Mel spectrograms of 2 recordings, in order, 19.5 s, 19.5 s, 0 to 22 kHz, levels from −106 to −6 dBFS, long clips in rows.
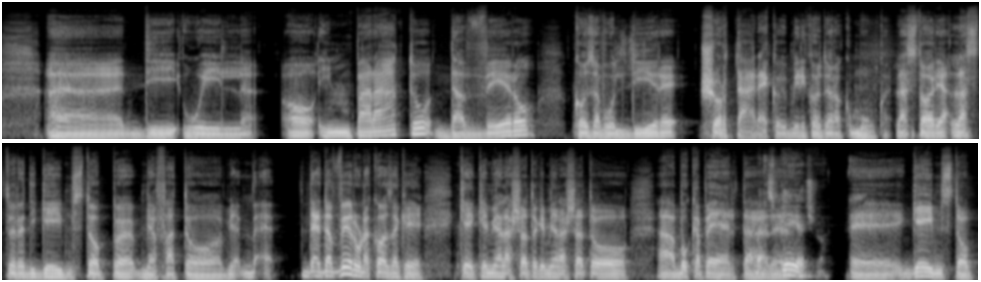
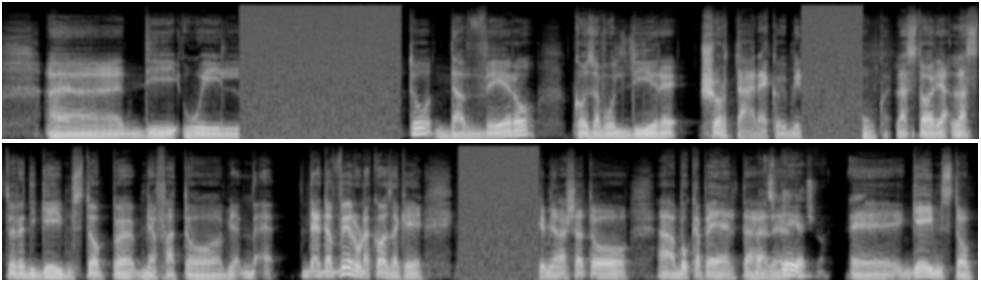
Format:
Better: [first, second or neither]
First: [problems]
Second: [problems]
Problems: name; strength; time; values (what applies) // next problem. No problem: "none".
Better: first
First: none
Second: audio cutting out; filled with static; at 2.5 s for 1.5 s, at 8 s for 0.5 s and at 14 s for 1 s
